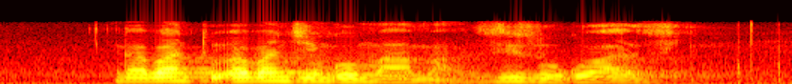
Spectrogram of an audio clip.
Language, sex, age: Zulu, male, 17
